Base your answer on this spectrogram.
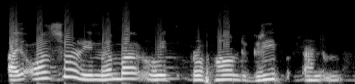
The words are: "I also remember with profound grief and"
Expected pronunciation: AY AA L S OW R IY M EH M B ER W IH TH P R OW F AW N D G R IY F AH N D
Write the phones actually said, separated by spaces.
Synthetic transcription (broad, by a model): AY AA L S OW R IY M EH M B ER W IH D P R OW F AW N D G R IY P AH N D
